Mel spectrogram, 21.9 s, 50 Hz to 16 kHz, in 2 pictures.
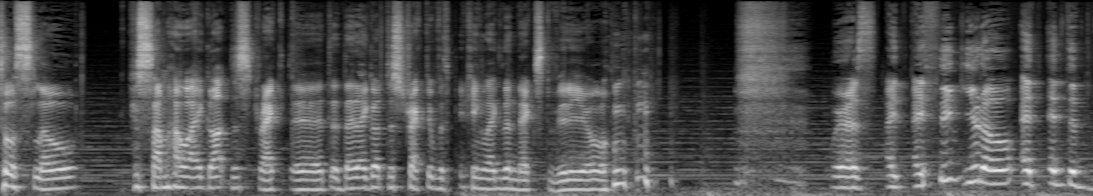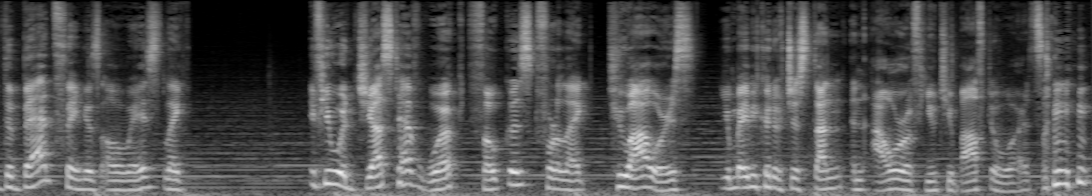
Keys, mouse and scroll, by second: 1.5 Left, 2.5-6.5 drag, 6.5 z, 7.1-10.4 drag.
